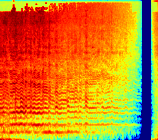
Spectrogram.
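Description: A housefly buzzes in one continuous, wavering drone that holds steady for almost three seconds, then stops abruptly, leaving a brief silence.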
